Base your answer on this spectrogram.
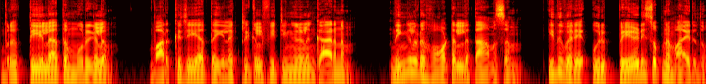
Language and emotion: Malayalam, angry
